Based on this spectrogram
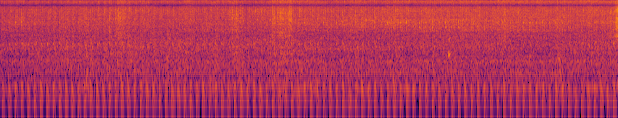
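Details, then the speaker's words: Snapper riding mower, friction-disc drive after repair, engine at idle speed, pedal released, moving: even rapid engine beat with constant drive rumble, no knocks, grinding or weird sounds; disc drive is by design noisier than hydrostatic or gearbox; normal. "grouting great no weird sons okay show off their back up in these transmissions by their design they will have more noise than most"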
